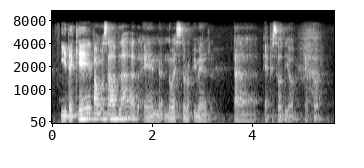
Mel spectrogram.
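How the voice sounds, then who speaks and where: With an English accent, a man speaks at a very slow pace in a fairly low pitch with lively intonation, amid noticeable background noise and audible room echo. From England. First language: English (speaking Spanish). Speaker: English teacher and Spanish learner. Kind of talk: casual chat. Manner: halting, many hesitations.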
